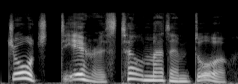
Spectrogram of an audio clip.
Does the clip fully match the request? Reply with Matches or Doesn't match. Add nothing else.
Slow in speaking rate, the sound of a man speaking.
Matches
